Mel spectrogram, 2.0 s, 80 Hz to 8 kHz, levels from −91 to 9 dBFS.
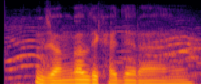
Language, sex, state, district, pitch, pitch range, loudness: Hindi, male, Jharkhand, Garhwa, 115 Hz, 105-125 Hz, -15 LUFS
